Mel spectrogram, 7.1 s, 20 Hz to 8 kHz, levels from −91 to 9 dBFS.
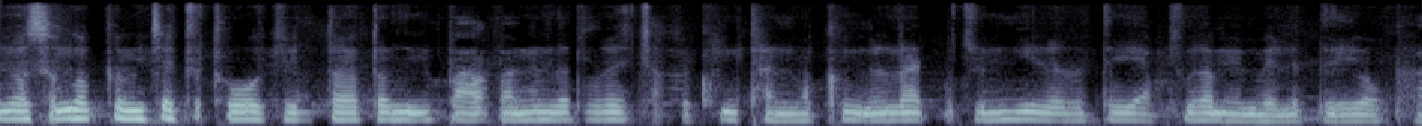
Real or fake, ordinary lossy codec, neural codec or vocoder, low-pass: fake; none; codec, 16 kHz in and 24 kHz out, 0.6 kbps, FireRedTTS-2 codec; 7.2 kHz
